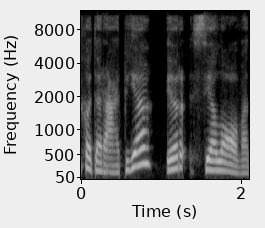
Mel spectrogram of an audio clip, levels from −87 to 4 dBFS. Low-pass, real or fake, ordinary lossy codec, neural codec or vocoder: 10.8 kHz; fake; Opus, 24 kbps; vocoder, 44.1 kHz, 128 mel bands, Pupu-Vocoder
